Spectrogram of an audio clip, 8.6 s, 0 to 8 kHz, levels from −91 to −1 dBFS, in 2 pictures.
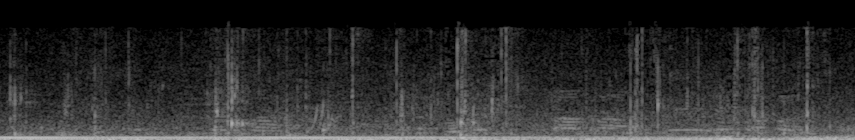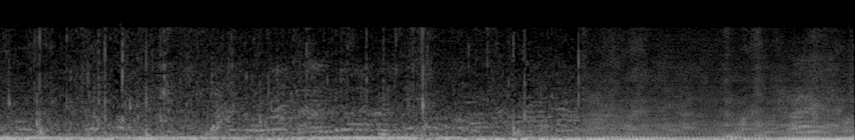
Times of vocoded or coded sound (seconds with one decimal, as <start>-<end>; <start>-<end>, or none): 7.2-8.6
